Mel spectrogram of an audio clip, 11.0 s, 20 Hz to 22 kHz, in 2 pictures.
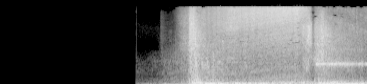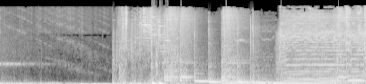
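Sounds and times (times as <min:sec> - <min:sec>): crashing hit with deep rumble: 0:02.2 - 0:08.1
band music: 0:08.4 - 0:11.0.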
